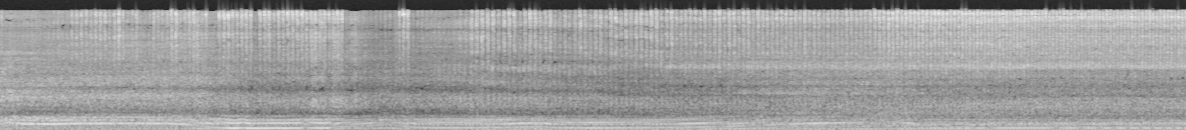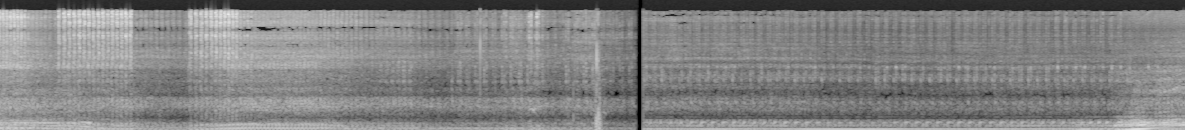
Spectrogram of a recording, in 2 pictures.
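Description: A pickup truck's engine revving up and down over and over while it pulls against a compact tractor on a tow rope, over the steady running of the tractor's engine. The sound drops out briefly about two-thirds of the way through.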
